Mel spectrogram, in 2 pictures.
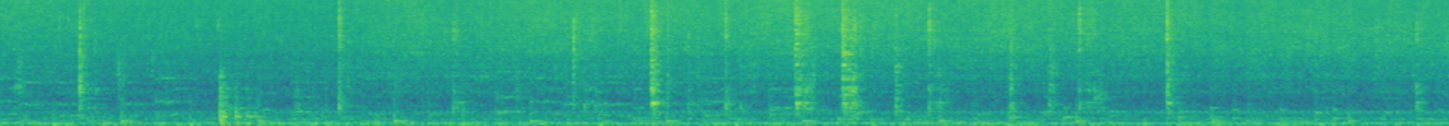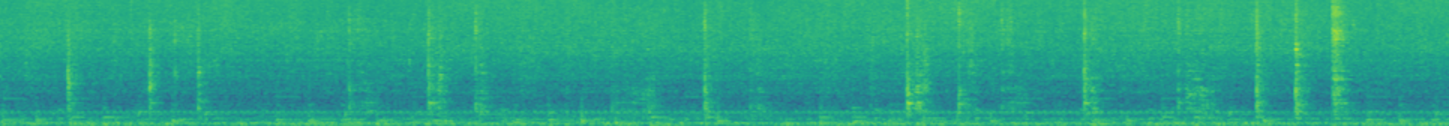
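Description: Diced pork frying in a hot metal wok, a steady sizzle, while a spatula stirs it and clicks and scrapes against the pan at irregular moments.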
